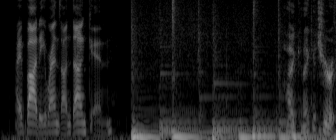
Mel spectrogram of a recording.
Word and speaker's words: Dunkin': Yeah, and it's actually pronounced Dunkin'. That's what I'm saying, Dunkin'. Well, there's actually no G at the end. It's Dunkin'. Dunkin'. Dunkin'. Dunking.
